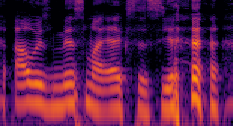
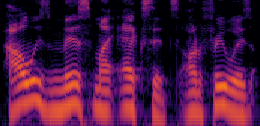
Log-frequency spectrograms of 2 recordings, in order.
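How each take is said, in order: First: Laughing at his own slip on exes; amused at the slip, saying exes. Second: Said in the usual way. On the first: Real, not acted. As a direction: giggle through the word exes.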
